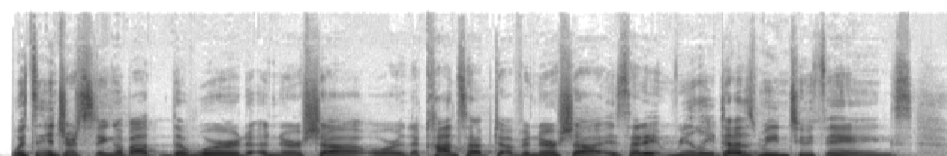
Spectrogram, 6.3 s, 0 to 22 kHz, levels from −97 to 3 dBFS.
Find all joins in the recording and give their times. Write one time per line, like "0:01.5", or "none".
0:01.1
